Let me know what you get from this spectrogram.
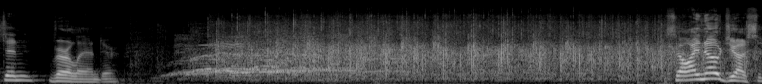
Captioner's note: applause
